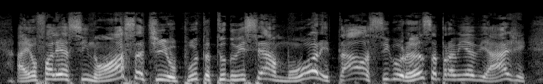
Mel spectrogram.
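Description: At a moderate pace with hardly any pauses, a man with a high pitch speaks in an animated tone and lively intonation, the sound dry and close with no echo. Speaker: podcast host. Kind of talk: casual chat.

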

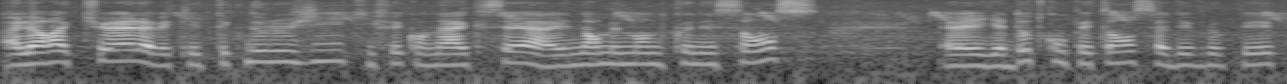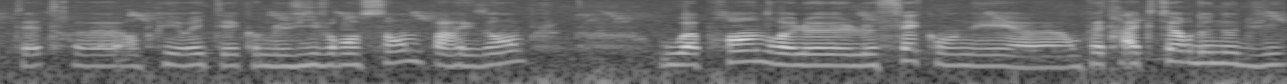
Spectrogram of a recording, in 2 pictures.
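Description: Over noticeable background noise, a woman with a medium pitch speaks at a fairly quick pace with fairly even intonation. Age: 30s. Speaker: teacher. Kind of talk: interview.

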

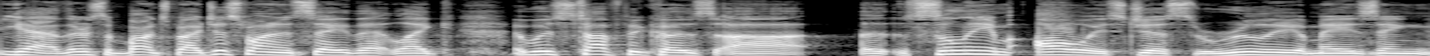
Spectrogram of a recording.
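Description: A man's plain, everyday voice, fairly high in pitch, at a moderate pace with very even loudness and ordinary pitch variation, on a very clean recording with a silent background. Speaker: podcast co-host. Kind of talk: casual chat.

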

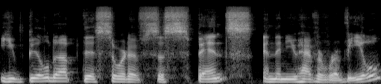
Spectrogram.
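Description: A man's medium-pitched voice unfolds at a fairly slow pace. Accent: slight Texan. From Texas. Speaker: podcast host. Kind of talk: casual chat.

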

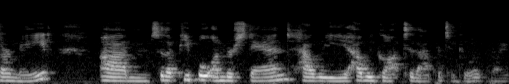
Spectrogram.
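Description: A woman's fairly low, somewhat breathy voice with a Canadian accent, at a moderate pace. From Brampton, Ontario, Canada. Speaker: nonprofit executive director. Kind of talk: interview conversation.

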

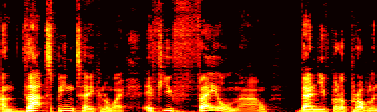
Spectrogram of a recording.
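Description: This man's voice is pitched fairly high, with a bright, sharp tone. Vocal fry runs through his speech. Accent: British. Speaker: podcast co-host. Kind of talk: casual comedic chat. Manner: animated, joking.

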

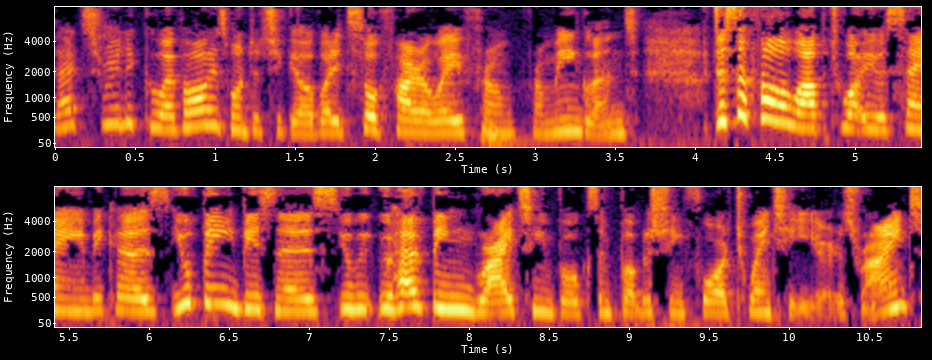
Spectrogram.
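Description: Against a quiet background, a high-pitched woman talks at a fairly quick pace with lively intonation. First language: non-English. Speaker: podcast co-host. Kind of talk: casual chat.

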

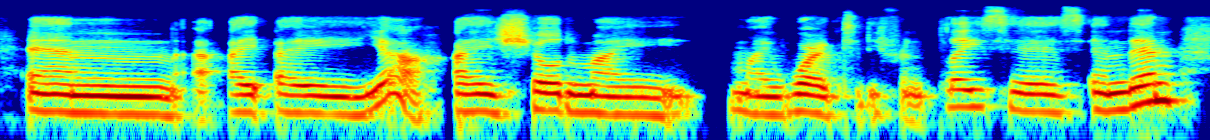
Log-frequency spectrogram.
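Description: A woman speaks with a Spanish accent against a quiet background. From Chile, Viña del Mar. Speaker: visual artist. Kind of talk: interview. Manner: halting.

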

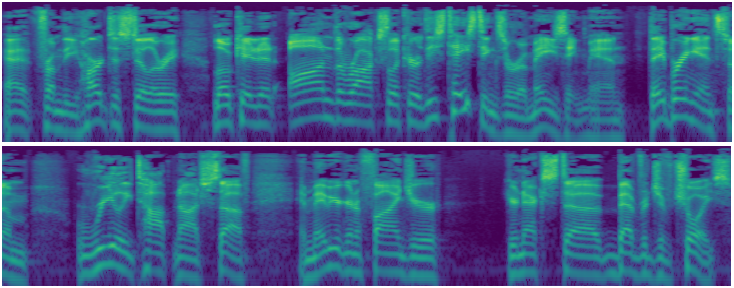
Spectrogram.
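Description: Against a quiet background, a plain, everyday voice moves at a moderate pace with lively intonation. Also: man, medium pitch for a man. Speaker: radio sports talk host. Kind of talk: radio sports flash segment, brisk sponsor read-out of local beer and liquor store plugs. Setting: studio.

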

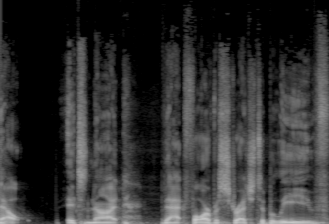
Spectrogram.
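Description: A man speaks at a fairly slow pace in a normal speaking voice with ordinary pitch variation. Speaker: podcast host and fitness coach. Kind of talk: casual interview. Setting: studio.

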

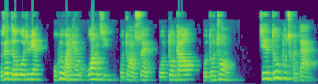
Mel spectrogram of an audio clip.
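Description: Audible room echo surrounds a woman whose fairly high voice moves at a moderate pace with ordinary pitch variation. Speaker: graduate student. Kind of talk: casual chat.

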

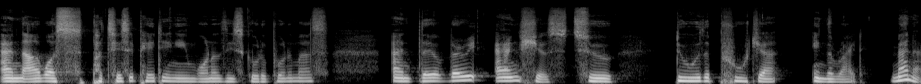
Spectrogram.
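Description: A woman speaks at a moderate pace with a Danish accent, her very deep, low pitch carrying a dark, mellow tone and fairly even intonation. The sound is dry and close with no echo, on a very clean recording over a silent background. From Denmark. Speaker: associate professor of religious studies. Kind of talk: academic interview. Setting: academic conference.

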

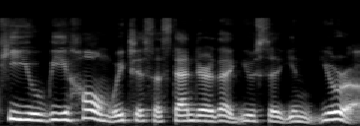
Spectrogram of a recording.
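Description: In a Beijing accent, a woman speaks at medium pitch and moderate pace with lively intonation over a quiet background. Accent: Mandarin Chinese (Beijing) accent in English. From Beijing, China. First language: Mandarin Chinese. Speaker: packaging business owner. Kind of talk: interview. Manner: hesitant, many fillers.

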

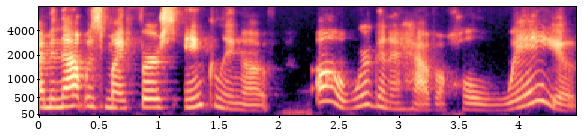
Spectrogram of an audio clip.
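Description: A woman talks at a moderate pace with a fairly high pitch, very wide pitch swings and vocal fry. The recording is very clean, with a silent background. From New York City (Manhattan). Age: 60s. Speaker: bodywork therapist. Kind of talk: interview. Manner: calm.

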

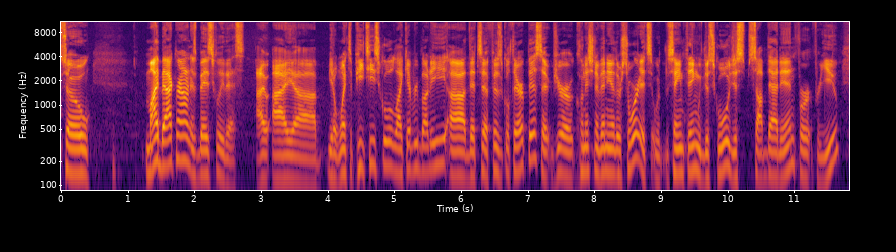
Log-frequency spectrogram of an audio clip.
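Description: A man with a fairly high pitch talks at a fairly quick pace with lively intonation, recorded very cleanly with a silent background and a dry, close sound that has no echo. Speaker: fitness coach and mindset speaker. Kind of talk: casual conversational interview. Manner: animated, casual, profane.

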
